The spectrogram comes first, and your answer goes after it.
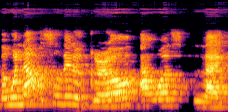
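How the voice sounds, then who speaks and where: Amid noticeable background noise and audible room echo, a woman with a Mexican accent talks at a fairly high pitch with lively intonation. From Mexico. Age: 30s. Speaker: beauty vlogger. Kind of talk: tutorial.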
